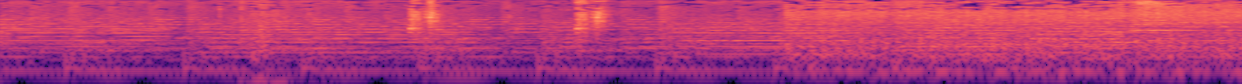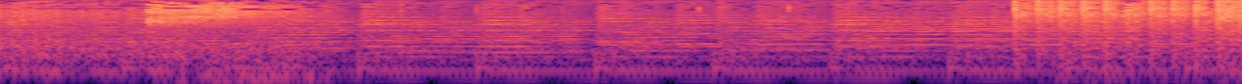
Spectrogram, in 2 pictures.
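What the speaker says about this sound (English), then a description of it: "Blazing machine gun." Rapid, sustained machine-gun fire from a video game attack, loud and dense with bursts of crackling impacts running through the whole stretch over a constant background score.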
